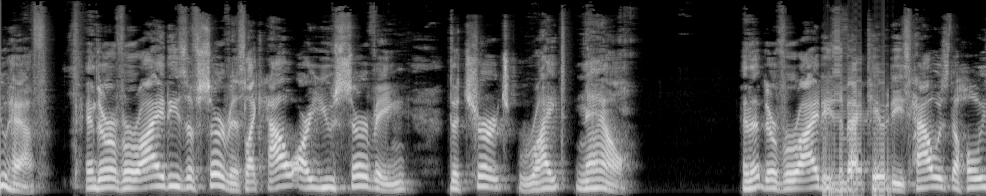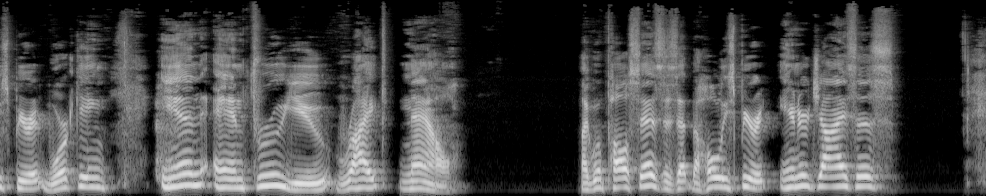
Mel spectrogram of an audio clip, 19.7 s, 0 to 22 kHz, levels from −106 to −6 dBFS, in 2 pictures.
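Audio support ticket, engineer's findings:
Rigid metallic buzz at about 133 Hz, 8.23–8.95 s. Robotic sound from repeated short buffers, likely from audio arriving late. A roughly 7.5 ms chunk is replayed, filling about half the audio.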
